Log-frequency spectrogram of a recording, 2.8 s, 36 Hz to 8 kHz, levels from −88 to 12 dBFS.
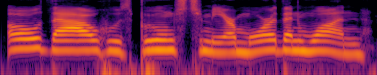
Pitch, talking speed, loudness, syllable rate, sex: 205 Hz, 210 wpm, -17 LUFS, 4.9 syllables/s, female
